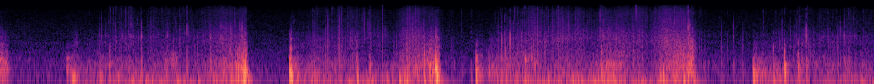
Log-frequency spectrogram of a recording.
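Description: Fingertips repeatedly press and squish a black foam dome windscreen on a microphone. The result is close, muffled, low-heavy rustling and crunching bursts, with a few sharper thumps, separated by brief near-silent pauses.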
